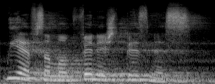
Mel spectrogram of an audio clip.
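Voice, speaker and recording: A man's voice: sits high, lively intonation. An actor playing a taunting male villain with a grudge in a video game cutscene, drawing out the words. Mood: vengeful, taunting. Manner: slow, taunting delivery. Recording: echoey hall, distant, faint noise.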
